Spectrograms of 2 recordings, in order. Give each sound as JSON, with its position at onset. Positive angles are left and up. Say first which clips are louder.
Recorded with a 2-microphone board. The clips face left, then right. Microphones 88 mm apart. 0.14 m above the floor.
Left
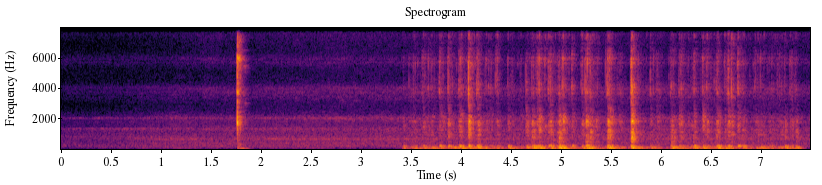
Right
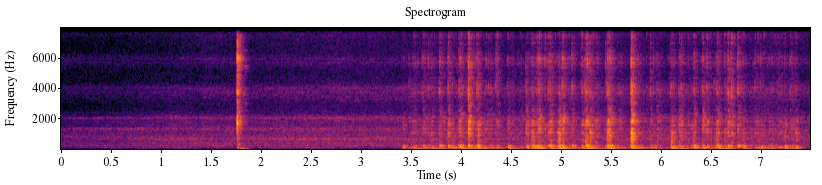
{"t": 1.8, "sound": "breaking glass", "louder": "right 2 dB", "side_deg": -30, "distance_m": 0.8}
{"t": 3.4, "sound": "typing on a keyboard", "louder": "right 2 dB", "side_deg": -35, "distance_m": 1.6}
